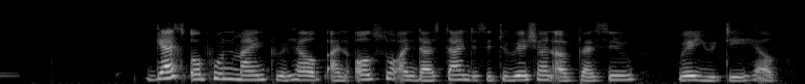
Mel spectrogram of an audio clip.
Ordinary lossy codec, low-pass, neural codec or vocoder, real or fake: none; 7.2 kHz; none; real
